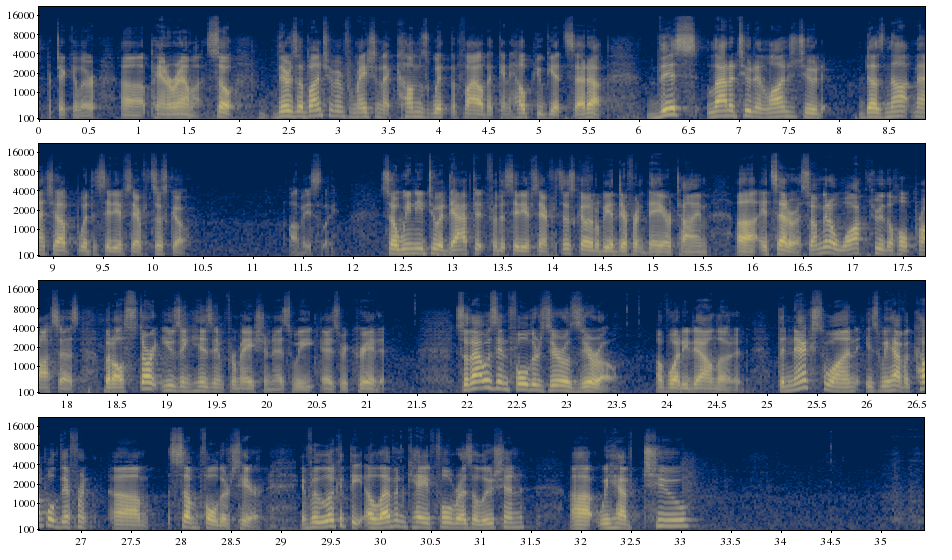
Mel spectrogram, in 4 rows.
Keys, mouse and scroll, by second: 8.8 click, 18.8 click, 21.5 click, 23.7 click, 30.3 click, 30.5 click, 34.6 click.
